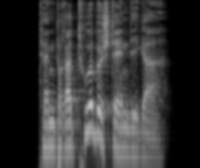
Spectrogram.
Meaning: inflection of temperaturbeständig: 1. strong/mixed nominative masculine singular 2. strong genitive/dative feminine singular 3. strong genitive plural
- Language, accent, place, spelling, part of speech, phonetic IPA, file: German, Germany, Berlin, temperaturbeständiger, adjective, [tɛmpəʁaˈtuːɐ̯bəˌʃtɛndɪɡɐ], De-temperaturbeständiger.ogg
